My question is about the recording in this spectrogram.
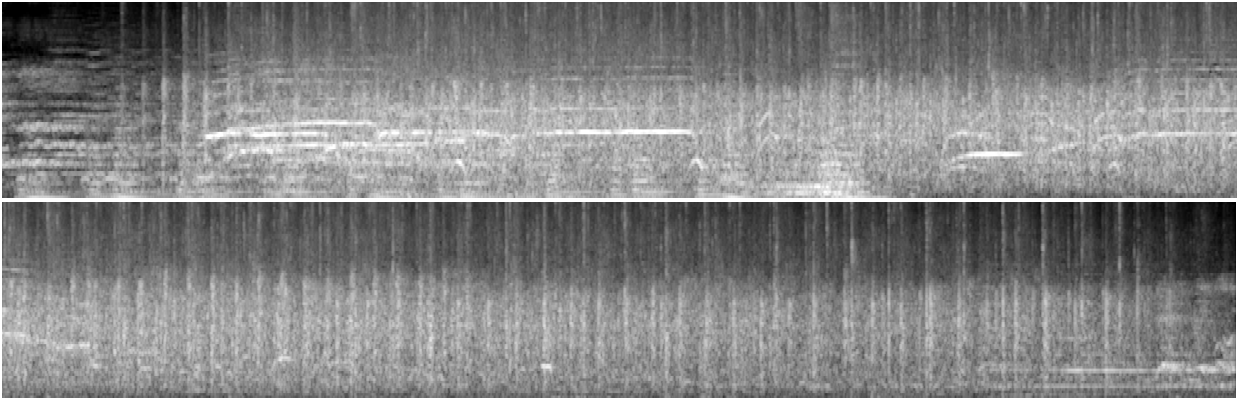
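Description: Audience applauding over the orchestra's closing bars of a sung duet; the orchestra stops about nine seconds in and the applause goes on alone, slowly dying down.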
